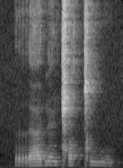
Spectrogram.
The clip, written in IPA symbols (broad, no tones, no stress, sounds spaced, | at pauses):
r a ɗ ɛ̃ ǁ ɒ ǀ u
